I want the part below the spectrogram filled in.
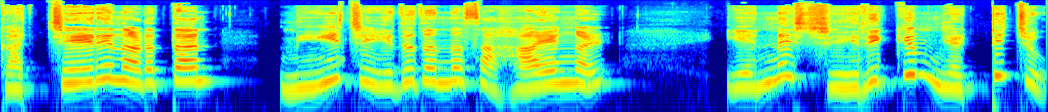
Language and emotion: Malayalam, surprised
